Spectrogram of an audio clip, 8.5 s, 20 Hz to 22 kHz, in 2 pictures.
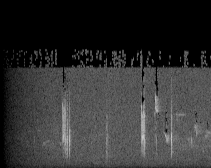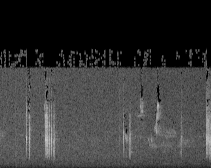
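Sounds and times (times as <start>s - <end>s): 
soft steady hiss: 0.1s - 8.4s
long-tailed tit rattling calls and high tsee notes: 0.8s - 5.5s, 6.6s - 8.4s.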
